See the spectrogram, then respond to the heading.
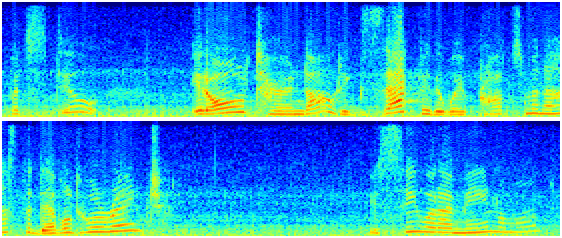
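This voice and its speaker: High-voiced, uneasy young lady. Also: lively intonation, measured pace, a bit bright. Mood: puzzled, uneasy. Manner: hesitant, questioning. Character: uneasy, inquisitive young lady companion to a sleuth. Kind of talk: 1940s radio drama acting. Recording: noisy old radio recording.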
